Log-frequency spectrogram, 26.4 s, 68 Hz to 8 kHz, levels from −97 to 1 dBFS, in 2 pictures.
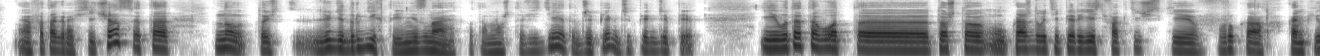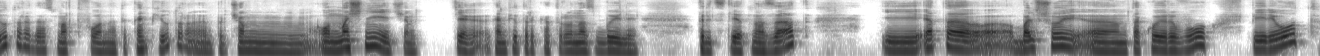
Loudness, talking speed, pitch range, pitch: -23 LUFS, 130 wpm, 110-130 Hz, 120 Hz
